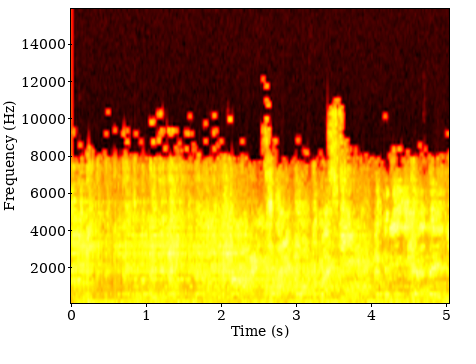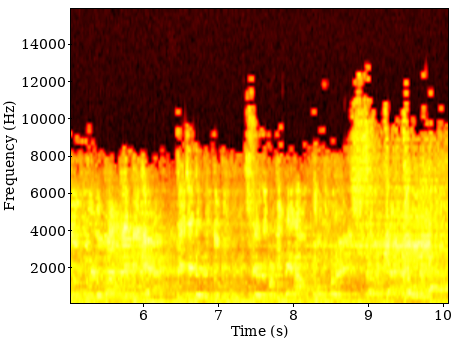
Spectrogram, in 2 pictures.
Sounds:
music
inside a large room or hall
singing

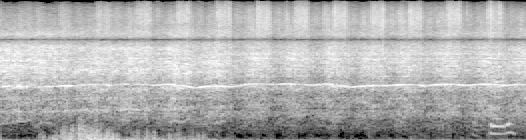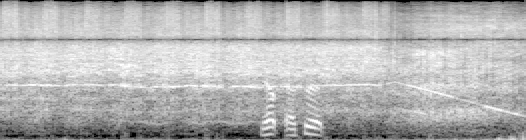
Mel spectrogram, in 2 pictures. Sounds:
speech
outside, rural or natural

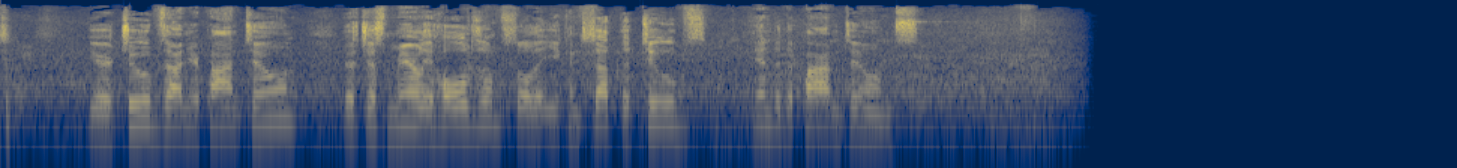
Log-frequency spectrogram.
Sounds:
speech

